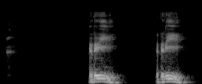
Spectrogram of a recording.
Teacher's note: Jadi belakang lidah enggak dinaikkan ketika ro itu berharakat kasrah. · lidahnya itu nggak menebal, tapi biasa aja, sehingga rongga mulutnya juga nggak menyempit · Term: ro tipis, ro tarqiq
